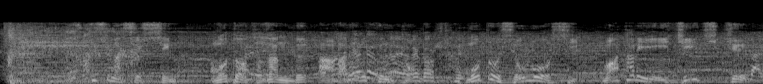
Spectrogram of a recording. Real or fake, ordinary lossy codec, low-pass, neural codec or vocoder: fake; none; 7.2 kHz; vocoder, 22.05 kHz, 80 mel bands, WaveNeXt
